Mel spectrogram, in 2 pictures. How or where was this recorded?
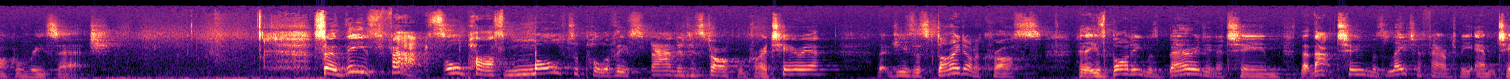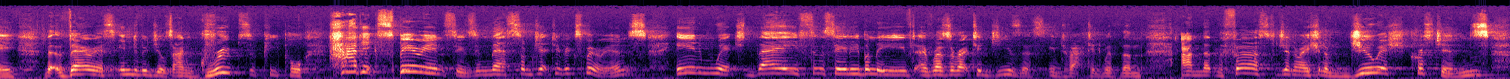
large echoing room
